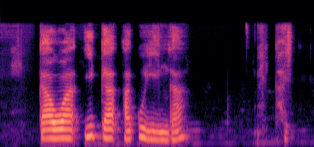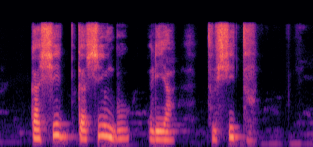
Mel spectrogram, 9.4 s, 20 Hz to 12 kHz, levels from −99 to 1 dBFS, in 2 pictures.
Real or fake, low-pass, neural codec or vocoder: fake; 7.2 kHz; codec, 16 kHz, 6 kbps, DAC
